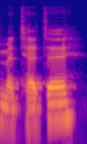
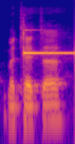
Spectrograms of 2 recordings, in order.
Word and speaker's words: Mateta: I just I don't know what they need to do to maybe reach levels like I actually watched Matete. Mateta, is that how you say it?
